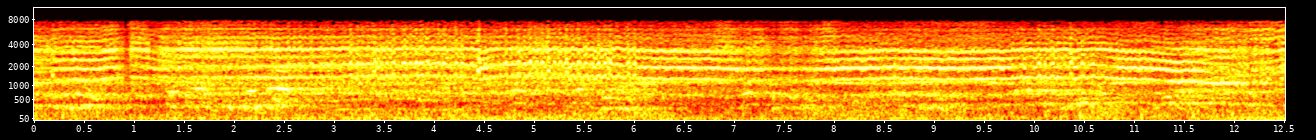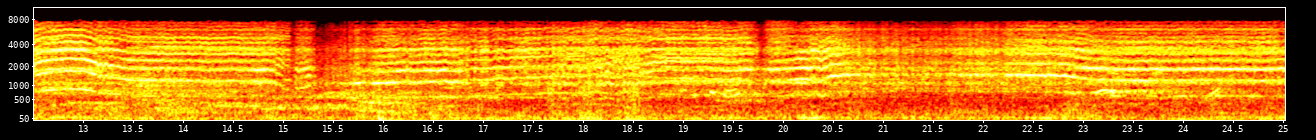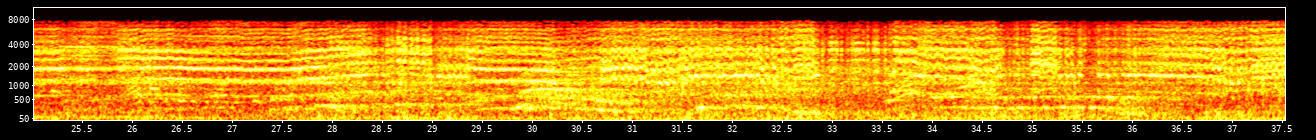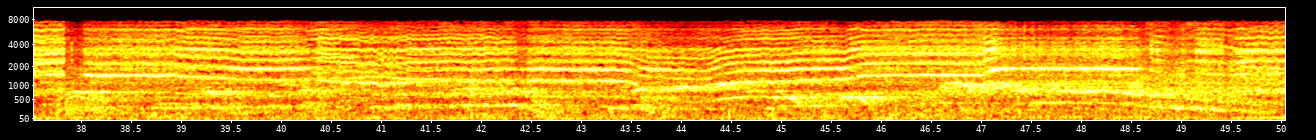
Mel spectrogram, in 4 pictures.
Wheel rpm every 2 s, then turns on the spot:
160, 160, 160, 160, 160, 160, 180, 160, 150, 160, 190, 190, 160, 160, 160, 170, 200, 200, 200, 200, 170, 160, 140, 200, 240.
none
